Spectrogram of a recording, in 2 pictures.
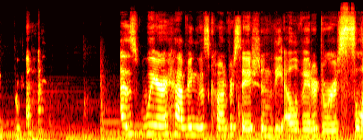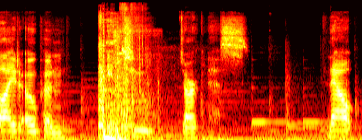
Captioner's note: door swoosh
